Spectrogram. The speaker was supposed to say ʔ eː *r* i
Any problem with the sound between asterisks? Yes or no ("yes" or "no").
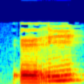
no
